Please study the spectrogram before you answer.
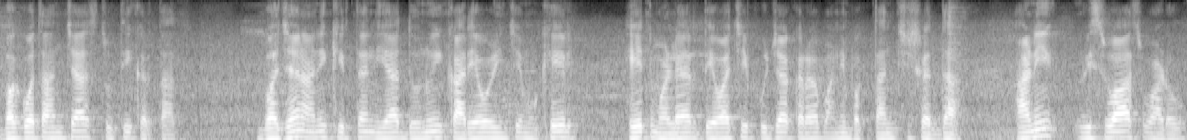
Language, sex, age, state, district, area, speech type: Goan Konkani, male, 30-45, Goa, Murmgao, rural, spontaneous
